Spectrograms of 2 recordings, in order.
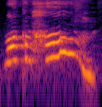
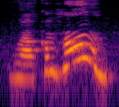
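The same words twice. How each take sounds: First: High, loud greeting; lilting motherly welcome; cheery mother. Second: Lightly voiced dad, slow; unhurried fatherly welcome. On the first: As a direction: greet your child in a singsong high voice. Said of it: "said her mother". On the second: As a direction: greet your child slowly, in an easy voice. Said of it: "said her father". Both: A narrator's reading.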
